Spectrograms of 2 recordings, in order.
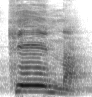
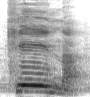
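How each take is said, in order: The two takes are said the same way.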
